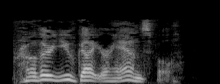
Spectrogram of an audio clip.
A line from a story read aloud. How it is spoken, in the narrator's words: he chuckled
